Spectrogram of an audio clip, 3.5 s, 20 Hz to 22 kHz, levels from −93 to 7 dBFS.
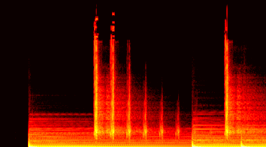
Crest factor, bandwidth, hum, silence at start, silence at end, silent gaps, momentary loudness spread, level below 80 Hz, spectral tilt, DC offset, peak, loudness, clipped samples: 12 dB; 17 kHz; none; 0.35 s; 0 s; none; 14 LU; -16 dBFS; -5.5 dB/octave; under 0.1%; 0 dBFS; -14 LUFS; under 0.1%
